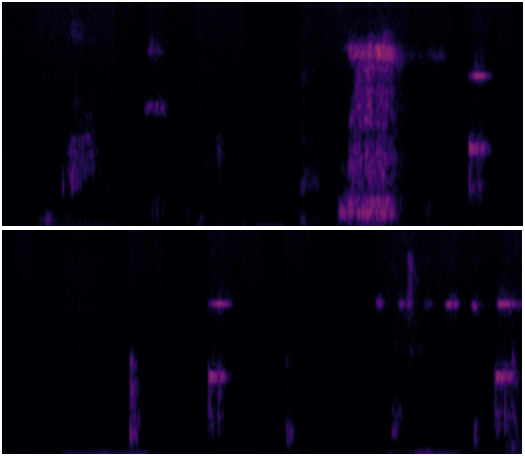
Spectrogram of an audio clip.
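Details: Conversation with a user of a Liberator Accent AAC device using Word Strategy: short electronic beeps and soft taps at irregular intervals in a quiet room as key selections compose spontaneous messages.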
